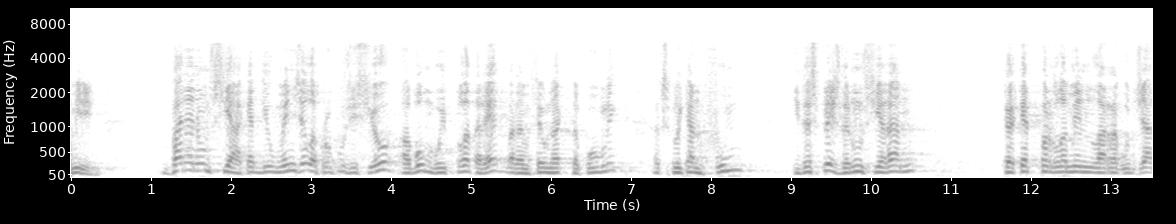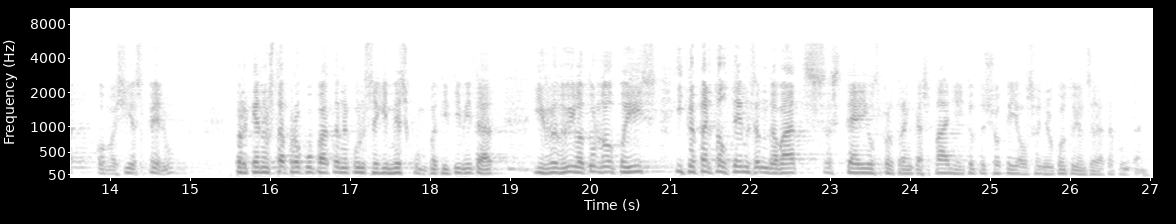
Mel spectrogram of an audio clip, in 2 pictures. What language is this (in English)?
Catalan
